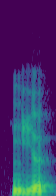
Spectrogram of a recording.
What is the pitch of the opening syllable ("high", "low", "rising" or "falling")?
low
